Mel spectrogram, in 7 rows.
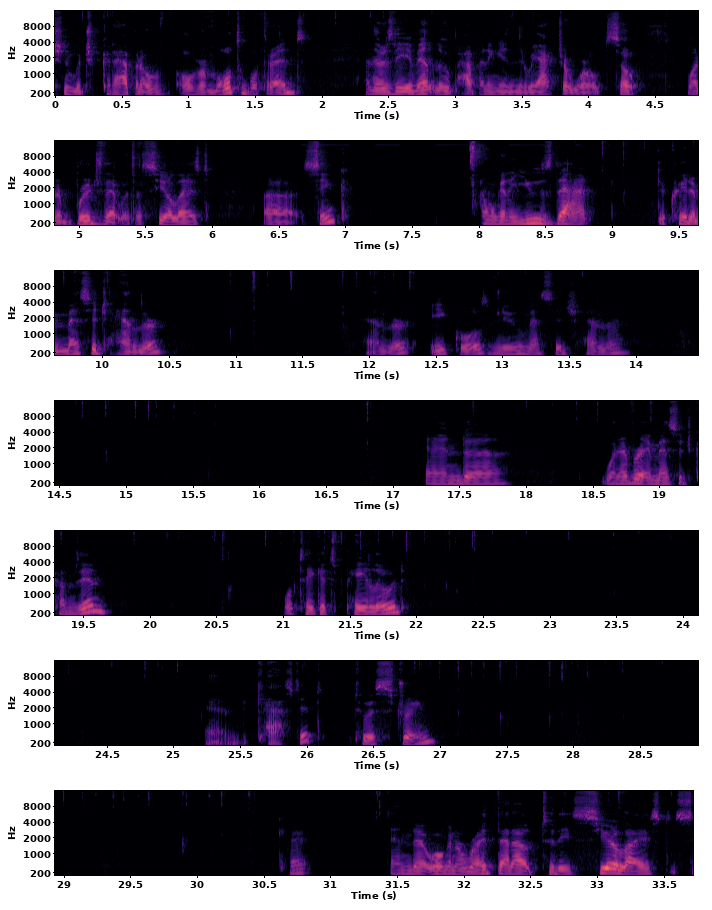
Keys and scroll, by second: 11.1 Return, 13.7 Return, 13.8 alt+BackSpace, 16.8 Return, 23.6 Return.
